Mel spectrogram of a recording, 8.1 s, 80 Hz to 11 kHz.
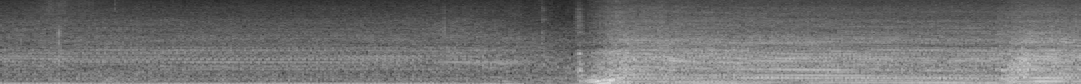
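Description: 2008 Acura MDX's 3.7 L VTEC V6 idling steadily, heard from inside the cabin. About four seconds in it is revved up and held, then blipped higher to about 4,000 rpm near the end.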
